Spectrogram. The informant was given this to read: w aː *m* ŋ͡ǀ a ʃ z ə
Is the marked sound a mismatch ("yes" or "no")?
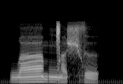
no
